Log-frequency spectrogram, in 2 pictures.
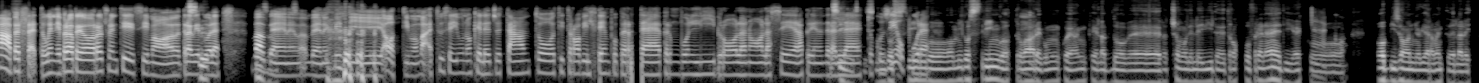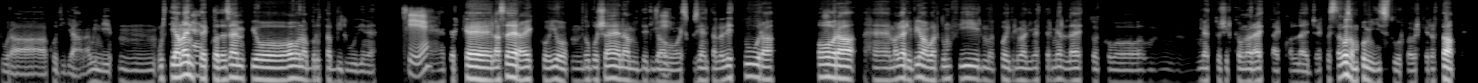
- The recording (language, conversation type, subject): Italian, unstructured, Quali criteri usi per scegliere un buon libro da leggere?
- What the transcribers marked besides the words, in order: other background noise; laugh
